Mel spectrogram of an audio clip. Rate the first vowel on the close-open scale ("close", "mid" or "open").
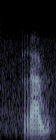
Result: open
